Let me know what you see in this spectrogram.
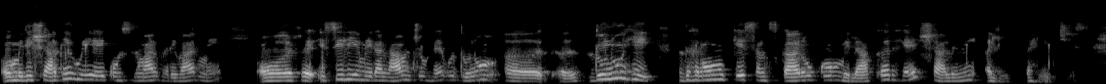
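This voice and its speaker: This woman has a plain, everyday voice at medium pitch with ordinary pitch variation. Her loudness swings widely and she hardly pauses. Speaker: social activist, NGO founder. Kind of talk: interview.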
